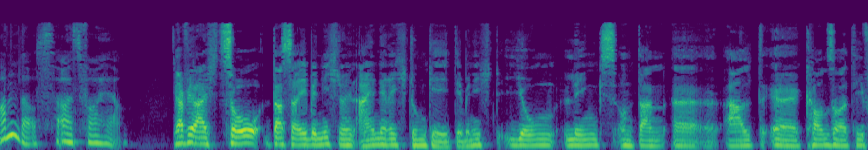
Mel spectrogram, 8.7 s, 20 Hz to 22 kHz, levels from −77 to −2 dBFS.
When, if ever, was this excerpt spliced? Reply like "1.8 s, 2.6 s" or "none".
none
